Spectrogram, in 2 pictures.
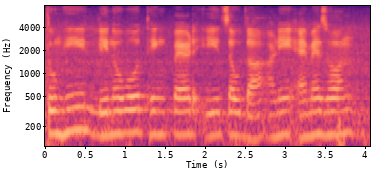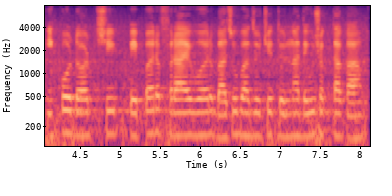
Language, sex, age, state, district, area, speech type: Marathi, male, 18-30, Maharashtra, Pune, urban, read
